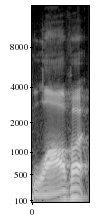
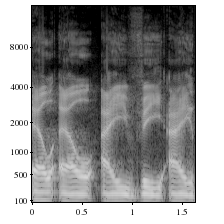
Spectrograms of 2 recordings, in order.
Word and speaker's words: LLaVA: And then so the second one was, you pronounce it sort of LLaVA, LLaVA, Large Language and Vision Assistant.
